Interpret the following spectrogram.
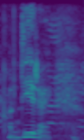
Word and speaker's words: condire: Now, there's another word in Latin called condire, with this accent on the second syllable, condire, which means to pickle or to embalm, which is a little bit different.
